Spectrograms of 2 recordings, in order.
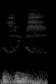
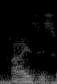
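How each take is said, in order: First: The name is said the Egyptian way. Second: The name is said the usual English way. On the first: The speaker calls it right. "we have our own pronunciation to it, so we say Isis" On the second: The speaker calls it wrong. "it's not Isis or whatever"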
